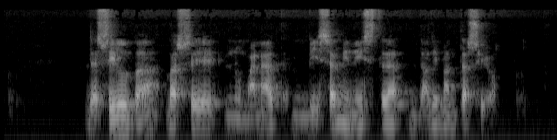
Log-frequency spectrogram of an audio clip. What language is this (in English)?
Catalan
